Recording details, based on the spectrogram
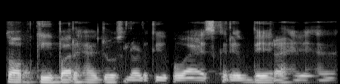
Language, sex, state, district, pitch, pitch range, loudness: Hindi, male, Himachal Pradesh, Shimla, 105 Hz, 100-105 Hz, -17 LUFS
